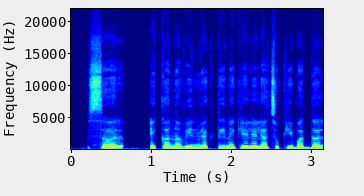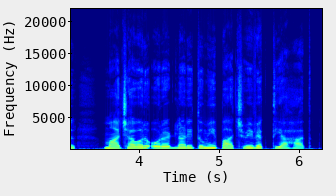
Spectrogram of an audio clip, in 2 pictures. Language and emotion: Marathi, sad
